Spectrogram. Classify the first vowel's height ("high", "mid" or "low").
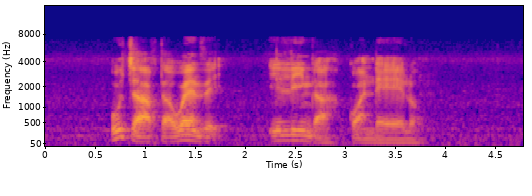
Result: high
